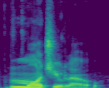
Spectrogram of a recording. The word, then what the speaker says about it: modulo: and that's this percent sign and this is pronounced modulo what modulo does in programming is it gives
